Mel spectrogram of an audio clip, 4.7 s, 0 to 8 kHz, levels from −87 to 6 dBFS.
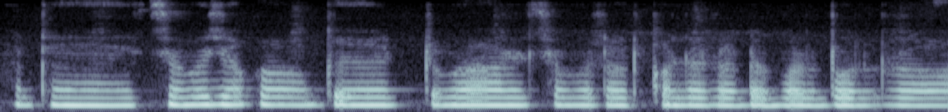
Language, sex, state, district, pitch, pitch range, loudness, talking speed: Odia, female, Odisha, Nuapada, 200 Hz, 200-205 Hz, -14 LUFS, 115 wpm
